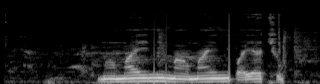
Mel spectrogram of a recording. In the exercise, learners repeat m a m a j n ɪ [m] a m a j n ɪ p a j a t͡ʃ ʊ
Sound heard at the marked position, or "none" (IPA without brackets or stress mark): m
